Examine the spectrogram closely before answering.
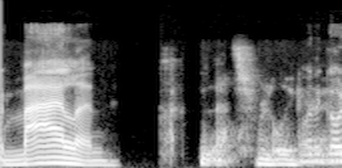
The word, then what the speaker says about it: Milan: have a city called it's spelled Milan like in Italy that's not how they say it they say myelin that's really we're gonna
